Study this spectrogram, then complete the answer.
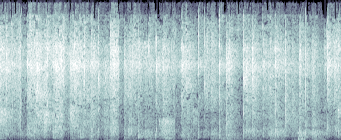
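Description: Third-grade children in a classroom break into dense, sustained applause for everyone after a dramatization, many hands clapping rapidly and loudly throughout with no pauses.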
